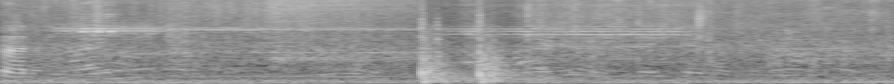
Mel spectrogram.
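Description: Steady low street-traffic hum with a thin high whine over it. Two sharp knocks about a third of a second apart come midway, as marinated chicken is packed into a green bamboo tube.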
